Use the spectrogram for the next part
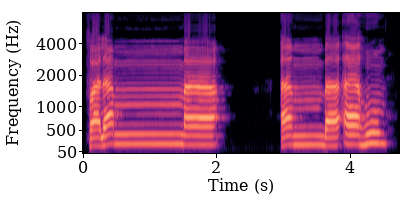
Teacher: باسمائہم، فلما، فا زبر فا، لام میم زبر لم، میم الف مد زبر ما، لام کو میم کے ساتھ پلس کرنا ہے، میم مشدد ہے تو یہاں پر آواز ناک میں چھپائیں گے، غنہ کریں گے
